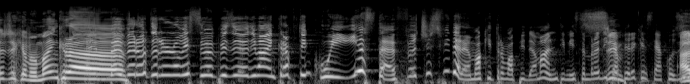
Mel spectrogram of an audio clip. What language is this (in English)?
Italian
